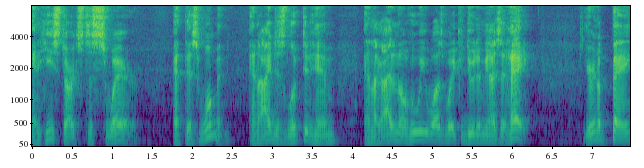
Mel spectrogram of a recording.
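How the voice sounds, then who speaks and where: A man with a fairly high pitch talks at a fairly quick pace in an animated tone with ordinary pitch variation, though he takes long, frequent pauses. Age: 30s. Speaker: podcast host. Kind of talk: casual chat.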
